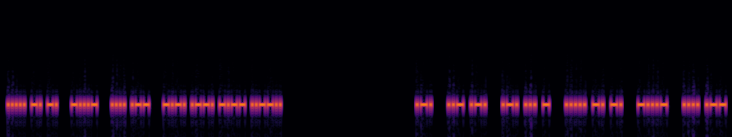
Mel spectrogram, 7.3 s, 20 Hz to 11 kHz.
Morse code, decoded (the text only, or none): 5NN <BT> HW CPY? R UR RST 5NN <BT> HW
